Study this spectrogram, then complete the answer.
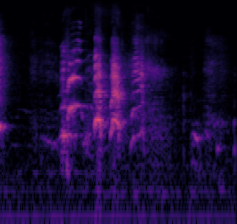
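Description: A young woman gasps and exclaims in surprise.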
